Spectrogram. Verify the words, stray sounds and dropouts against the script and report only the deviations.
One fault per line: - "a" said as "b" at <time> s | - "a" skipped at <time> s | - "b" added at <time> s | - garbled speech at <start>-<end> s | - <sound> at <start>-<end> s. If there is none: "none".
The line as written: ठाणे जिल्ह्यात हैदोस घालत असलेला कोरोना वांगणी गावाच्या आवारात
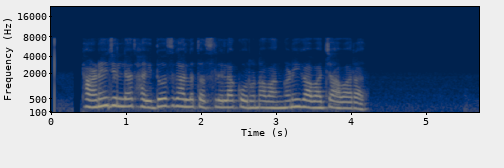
none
